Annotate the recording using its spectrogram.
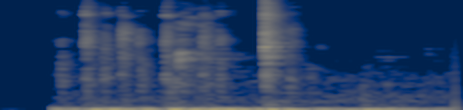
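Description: Typing on a computer keyboard: a quick run of keystrokes starting about a third of a second in, as a password is entered. There is one sharper keystroke about one and a half seconds in.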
